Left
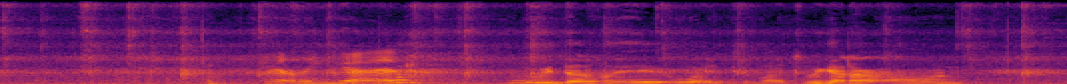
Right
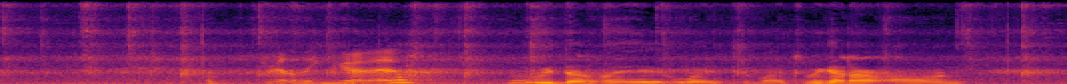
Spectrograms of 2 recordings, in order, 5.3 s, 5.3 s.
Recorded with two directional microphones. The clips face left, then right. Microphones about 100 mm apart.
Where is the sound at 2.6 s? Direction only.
15° right (ahead or behind).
